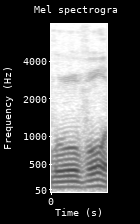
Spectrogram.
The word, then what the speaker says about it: Louisville: You got say like you got to say it like you have a bag of rocks in your mouth. That's the Yeah. try to move your mouth as little as possible as you say it and you'll come out okay.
